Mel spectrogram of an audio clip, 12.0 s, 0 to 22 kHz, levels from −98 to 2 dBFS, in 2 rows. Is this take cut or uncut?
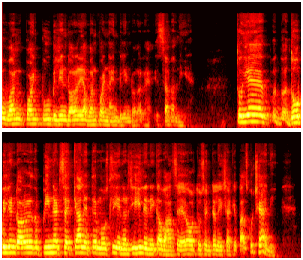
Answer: uncut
